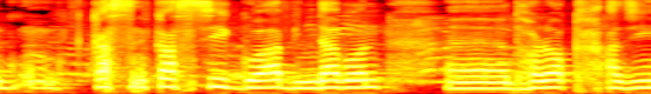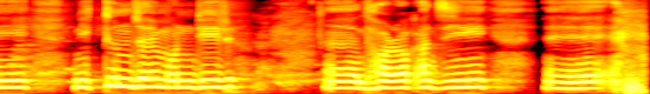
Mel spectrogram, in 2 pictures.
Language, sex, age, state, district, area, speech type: Assamese, female, 30-45, Assam, Udalguri, rural, spontaneous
